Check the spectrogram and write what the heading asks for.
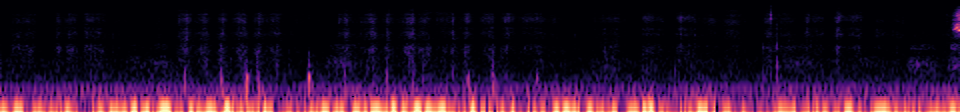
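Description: A bunched facial tissue lightly tapped and dabbed on wet watercolour paper, a string of soft, irregular dabs blotting up paint to soften the background.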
